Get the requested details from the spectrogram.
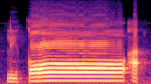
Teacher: Lihat rumusnya ya, di sini lihat rumusnya ada 5 MWPA, 5 harokat, mad wajib mutasil, dibaca panjang. Nah hamzahnya sempurnakan, bunyi hamzahnya bunyi vokal A, bukan bunyi vokal O.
